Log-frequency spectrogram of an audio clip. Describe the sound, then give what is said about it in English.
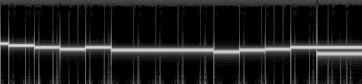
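Sonification of one star orbiting another in a binary star system: a sequence of pure electronic tones held for varying lengths, stepping down and up in pitch and ending lower, with faint clicks at each change. “So that is the sound of two binary stars orbiting each other, or at least one star in a binary system orbiting the other one.”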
